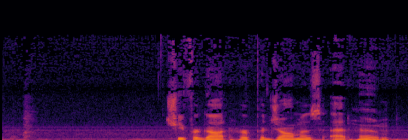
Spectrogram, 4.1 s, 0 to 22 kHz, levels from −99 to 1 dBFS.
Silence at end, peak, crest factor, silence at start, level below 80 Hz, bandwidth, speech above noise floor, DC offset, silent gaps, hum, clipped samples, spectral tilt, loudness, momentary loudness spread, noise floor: 0 s; -16 dBFS; 18 dB; 0.05 s; -46 dBFS; 16.5 kHz; 28 dB; under 0.1%; none; none; under 0.1%; -6 dB/octave; -33 LUFS; 21 LU; -60 dBFS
